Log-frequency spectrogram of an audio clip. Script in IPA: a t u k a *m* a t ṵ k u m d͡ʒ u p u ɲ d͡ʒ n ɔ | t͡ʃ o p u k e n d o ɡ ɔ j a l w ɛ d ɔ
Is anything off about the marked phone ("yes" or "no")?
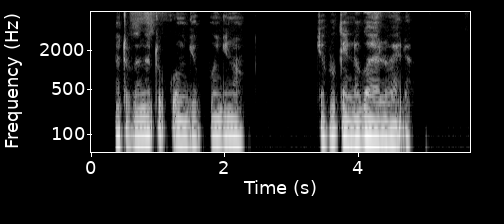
yes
